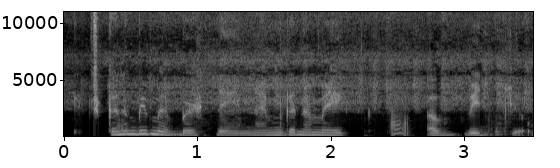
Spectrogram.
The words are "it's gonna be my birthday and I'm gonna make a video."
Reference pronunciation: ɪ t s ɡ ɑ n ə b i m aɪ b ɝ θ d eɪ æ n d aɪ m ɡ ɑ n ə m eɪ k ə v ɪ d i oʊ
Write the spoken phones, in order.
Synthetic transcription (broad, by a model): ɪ t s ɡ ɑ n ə b i m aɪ b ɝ s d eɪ n aɪ m ɡ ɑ n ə m eɪ k ə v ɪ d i oʊ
